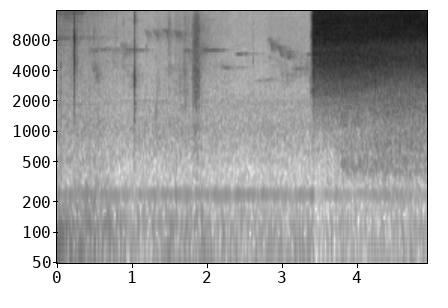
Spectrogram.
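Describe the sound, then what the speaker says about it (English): A paint sprayer hooked to an air compressor is tested: low machine hum with a steady tone, then a sudden loud, continuous hiss of air blasting from the spray gun. "Now we're ready to attach it to our air compressor and test it out."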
